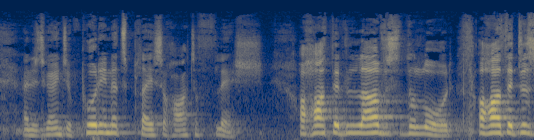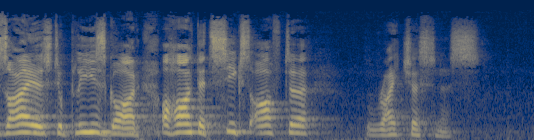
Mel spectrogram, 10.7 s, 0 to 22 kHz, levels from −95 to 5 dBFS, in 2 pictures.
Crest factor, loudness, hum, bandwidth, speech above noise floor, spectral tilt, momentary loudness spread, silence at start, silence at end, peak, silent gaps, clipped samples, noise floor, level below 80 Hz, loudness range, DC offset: 20 dB; -23 LUFS; none; 15 kHz; 38 dB; -3 dB/octave; 17 LU; 0 s; 0.6 s; -4 dBFS; none; under 0.1%; -61 dBFS; -62 dBFS; 7 LU; under 0.1%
